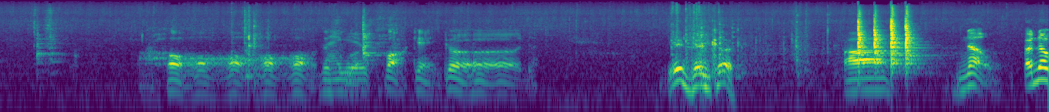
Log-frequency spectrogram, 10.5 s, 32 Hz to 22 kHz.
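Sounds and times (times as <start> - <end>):
frozen steak frying in a pan: 0.0 - 10.4
laughter: 1.4 - 5.4
speech: 1.7 - 5.4, 6.7 - 7.5, 8.4 - 9.0, 9.6 - 10.4.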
